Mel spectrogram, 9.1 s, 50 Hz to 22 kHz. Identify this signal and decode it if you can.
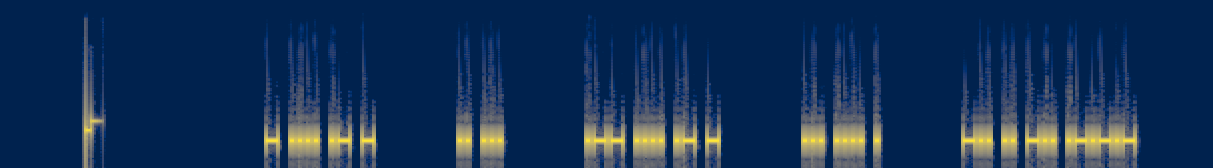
Morse code, heard as a keyed tone, about 40 wpm, 700 Hz. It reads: THAT IS WHAT SHE DID.
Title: 3x Word-Spacing - Sentences from Top 100 Words - 40wpm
